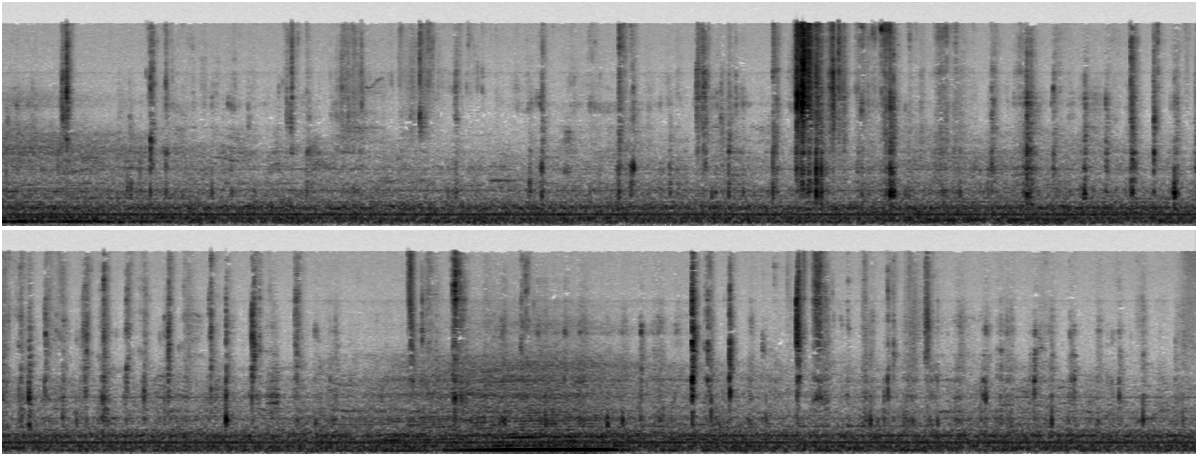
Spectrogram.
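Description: Close-miked eating of pizza and pear slices: chewing with many sharp crisp clicks and crunches, and one louder snap about a third of the way in. A low rumble swells for about two seconds about two-thirds of the way through, over a steady low hum.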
